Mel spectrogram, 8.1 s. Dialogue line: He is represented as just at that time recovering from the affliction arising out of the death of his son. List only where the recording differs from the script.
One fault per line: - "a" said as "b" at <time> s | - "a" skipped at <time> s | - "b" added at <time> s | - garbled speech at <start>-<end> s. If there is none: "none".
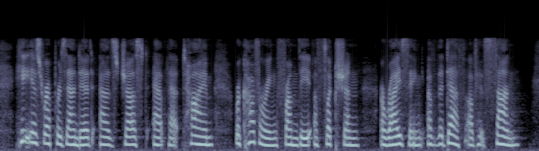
- "out" skipped at 6.4 s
